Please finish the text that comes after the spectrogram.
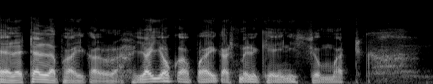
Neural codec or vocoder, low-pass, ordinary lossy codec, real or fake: none; 10.8 kHz; none; real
